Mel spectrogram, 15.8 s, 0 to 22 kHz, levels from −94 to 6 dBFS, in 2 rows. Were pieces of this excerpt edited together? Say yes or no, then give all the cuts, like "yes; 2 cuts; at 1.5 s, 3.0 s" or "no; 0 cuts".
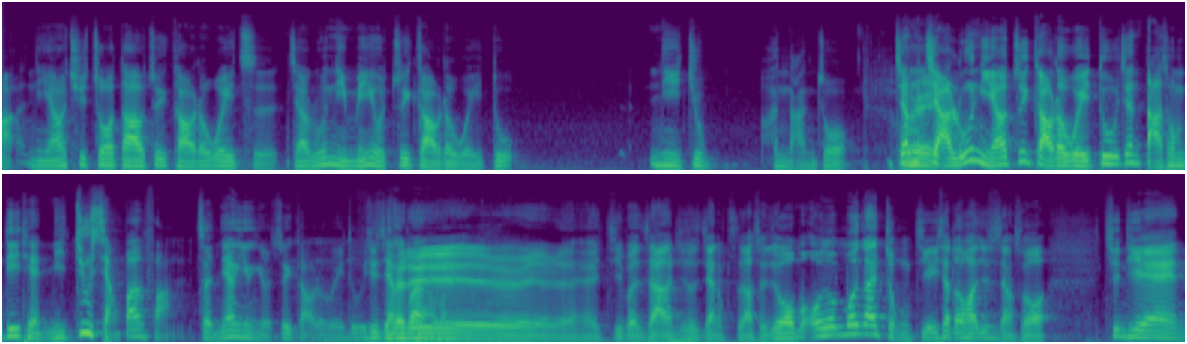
no; 0 cuts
